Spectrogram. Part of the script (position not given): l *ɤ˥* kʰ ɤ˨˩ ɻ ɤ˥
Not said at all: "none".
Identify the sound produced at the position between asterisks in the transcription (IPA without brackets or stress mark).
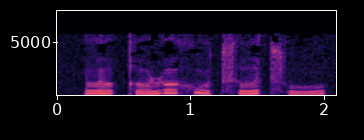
ɤ˧˥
